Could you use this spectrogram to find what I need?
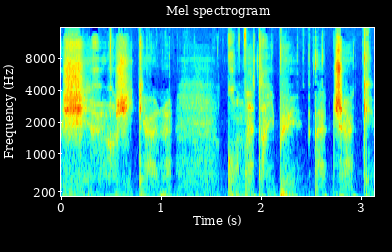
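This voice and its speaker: Someone is whispering at a very slow pace. Noticeable background noise sits behind the voice. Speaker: ASMR content creator. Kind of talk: ASMR story time, whispered storytelling. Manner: whispered.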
